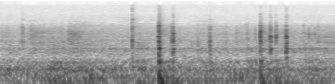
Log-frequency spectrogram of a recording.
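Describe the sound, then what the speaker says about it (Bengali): Computer keyboard keys pressed for a Shift+Enter shortcut, a handful of sharp separate clicks spread irregularly over a quiet room background, close and fairly crisp. "আমরা যদি শিফট এন্টার দিই"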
